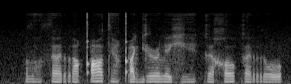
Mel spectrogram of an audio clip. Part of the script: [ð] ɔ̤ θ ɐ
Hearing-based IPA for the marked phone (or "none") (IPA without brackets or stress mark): ð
